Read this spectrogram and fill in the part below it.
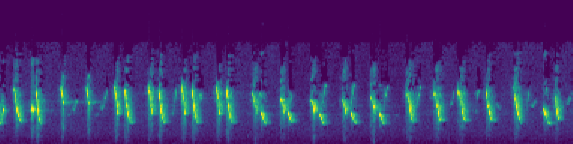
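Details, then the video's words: Saffron finch (canário chapinha) delivering rapid, emphatic high chirps in a continuous series, each note sharply dropping in pitch, some doubled, roughly three per second. "Canto do canário chapinha"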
